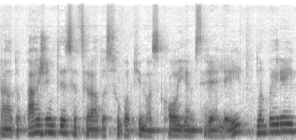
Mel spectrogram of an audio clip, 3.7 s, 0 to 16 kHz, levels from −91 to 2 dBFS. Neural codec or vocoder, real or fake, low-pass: codec, 44.1 kHz, 2.6 kbps, SNAC; fake; 14.4 kHz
